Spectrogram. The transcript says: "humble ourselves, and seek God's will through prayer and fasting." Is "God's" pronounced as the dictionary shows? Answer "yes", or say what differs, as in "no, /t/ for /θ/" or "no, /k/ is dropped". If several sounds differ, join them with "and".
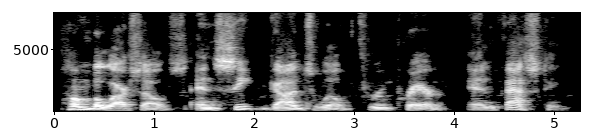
yes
